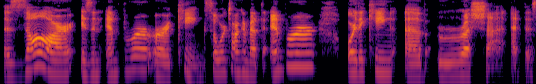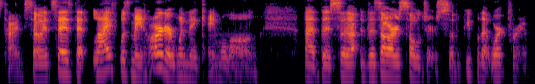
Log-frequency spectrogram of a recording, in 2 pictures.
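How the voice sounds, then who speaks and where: A woman's voice: on the low side, lo-fi sound. Woman reading aloud expressively to children. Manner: expressive, slow and deliberate when reading, chatty when explaining; explains words simply, as if to children. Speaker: school reading teacher reading a picture book aloud for children. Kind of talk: read-aloud storytelling with casual explanatory asides.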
